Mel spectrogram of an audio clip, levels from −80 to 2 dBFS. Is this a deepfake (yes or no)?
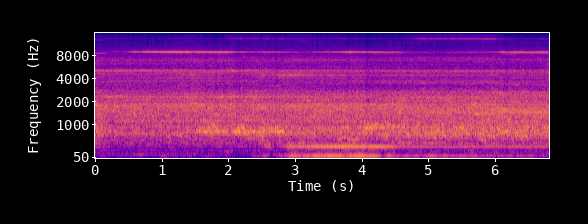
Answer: no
